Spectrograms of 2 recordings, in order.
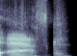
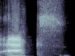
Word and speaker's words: ask: so once again say say ask don't say axe if you axe somebody you might kill them don't be killing anybody all right say ask but yeah you you may hear some Americans say A you won't hear me saying it I don't say axe if I say axe it's a joke say ask uh youu back after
